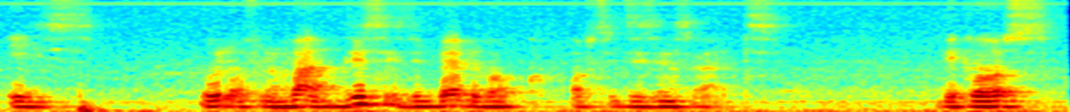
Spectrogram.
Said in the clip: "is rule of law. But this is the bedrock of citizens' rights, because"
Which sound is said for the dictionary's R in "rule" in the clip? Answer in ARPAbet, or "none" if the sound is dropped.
W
